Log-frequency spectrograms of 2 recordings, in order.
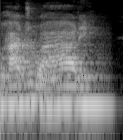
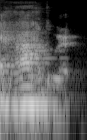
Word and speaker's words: hardware: meu hardware o hardware do meu computador o rare né então a pronúncia correta é hardware se você quiser ouvir essa pronúncia no Google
